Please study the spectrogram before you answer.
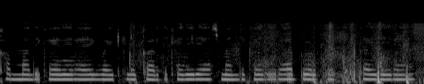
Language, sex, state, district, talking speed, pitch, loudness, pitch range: Hindi, female, Bihar, Saharsa, 325 wpm, 230 Hz, -36 LUFS, 220-230 Hz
